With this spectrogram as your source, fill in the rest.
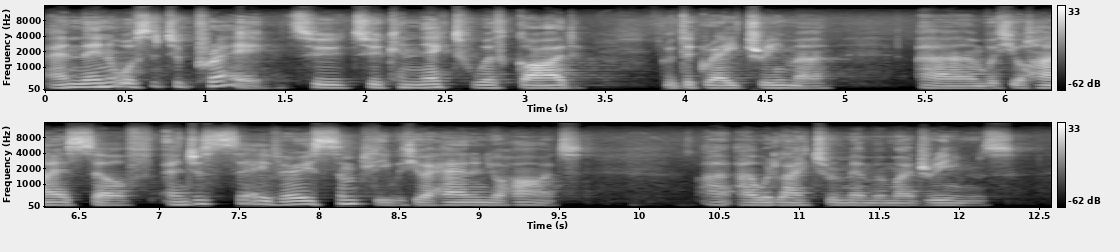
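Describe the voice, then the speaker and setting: Noticeable background noise sits under a man's voice of medium pitch. He speaks fairly slowly with ordinary pitch variation. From South Africa, Eastern Cape. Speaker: shaman and spiritual teacher. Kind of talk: interview on a live stream. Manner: halting, frequent word repetitions.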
